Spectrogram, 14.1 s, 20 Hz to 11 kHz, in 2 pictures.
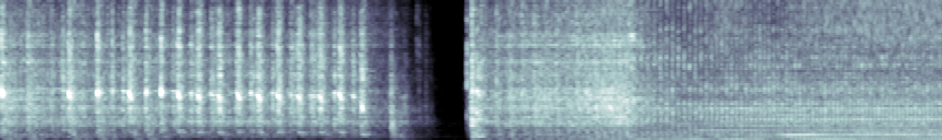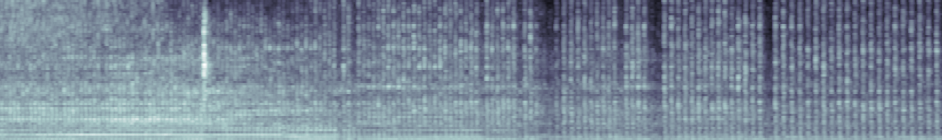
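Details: Longjia 50cc two-stroke scooter started on 12 V portable jump starter (no battery) after carb cleaning and electrics sorted; after a brief cut-out it fires and settles into a steady, even buzz, revving cleanly; normal running.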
